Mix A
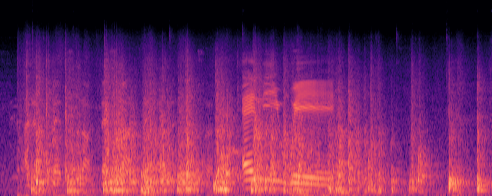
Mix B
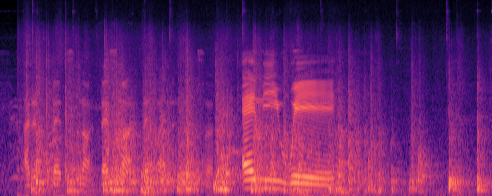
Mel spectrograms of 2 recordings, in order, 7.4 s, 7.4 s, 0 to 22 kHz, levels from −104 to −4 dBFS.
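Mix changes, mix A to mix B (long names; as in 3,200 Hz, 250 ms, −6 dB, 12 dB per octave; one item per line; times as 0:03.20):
background −6.0 dB
master: remove high-frequency loss of the air 96 metres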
